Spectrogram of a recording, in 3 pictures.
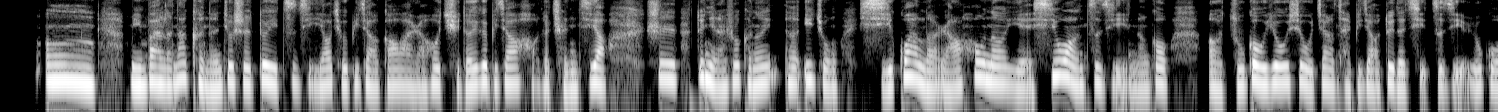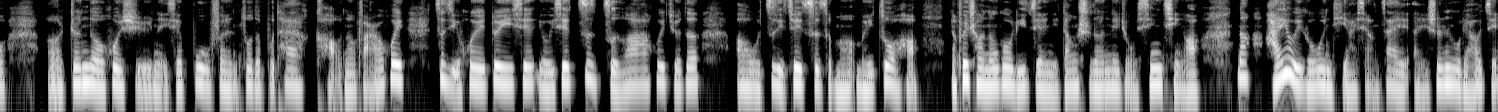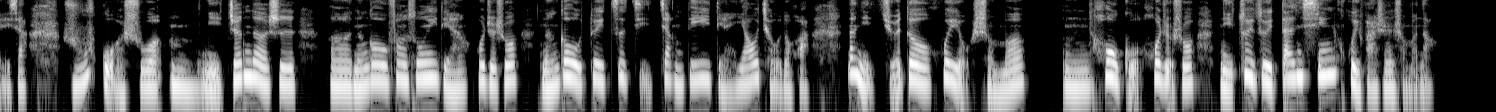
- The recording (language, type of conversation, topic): Chinese, advice, 我对自己要求太高，怎样才能不那么累？
- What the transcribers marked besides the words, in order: "好" said as "考"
